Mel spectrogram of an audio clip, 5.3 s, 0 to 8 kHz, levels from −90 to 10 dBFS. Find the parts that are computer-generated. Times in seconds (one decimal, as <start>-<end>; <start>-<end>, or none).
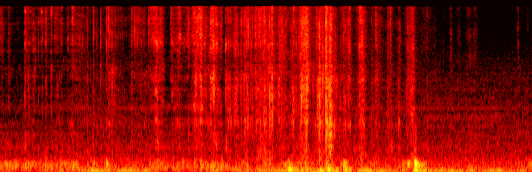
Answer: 0.0-0.8; 1.5-2.3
